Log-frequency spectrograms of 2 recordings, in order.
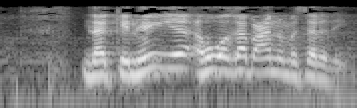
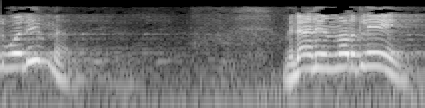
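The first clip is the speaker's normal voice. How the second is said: surprised question; 4 semitones higher, 3 dB louder than usual. Acted. Prophet asks why, surprised.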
